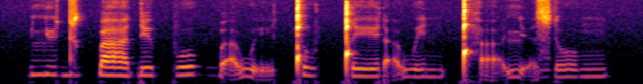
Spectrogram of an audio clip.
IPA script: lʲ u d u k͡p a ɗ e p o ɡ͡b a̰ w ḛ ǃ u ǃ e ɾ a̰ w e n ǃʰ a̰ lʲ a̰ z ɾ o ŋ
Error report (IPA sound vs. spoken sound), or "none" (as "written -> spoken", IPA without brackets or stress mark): none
